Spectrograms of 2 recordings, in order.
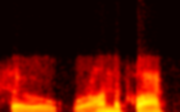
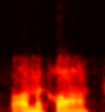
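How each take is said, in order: First: It is said in a flat, pressured tone. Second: It is said in a playful, upbeat tone.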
